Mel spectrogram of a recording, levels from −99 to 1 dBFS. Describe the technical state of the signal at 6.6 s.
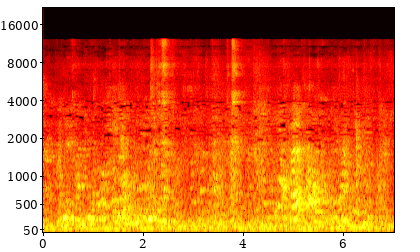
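At 6.6 s the sound carries plainly audible HE-AAC compression damage, present throughout the clip. Nothing sits above 12.3 kHz, and the treble is rebuilt from copied lower bands, so it turns gritty and metallic, likely from encoding at a low bitrate around 16 kbps.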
